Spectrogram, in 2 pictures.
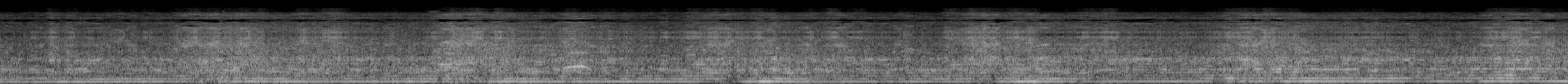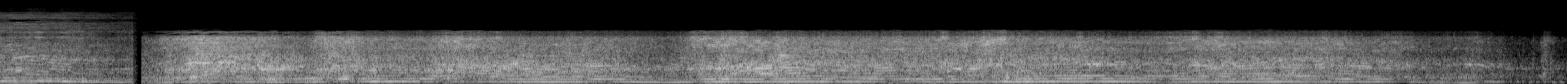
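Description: Hero Honda CBZ single-cylinder motorcycle engine held at high revs while the bike is spun round on its side in loose dirt, the engine note wavering every second or two. About 17 seconds in the sound cuts abruptly to another recording of the same kind of revving.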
